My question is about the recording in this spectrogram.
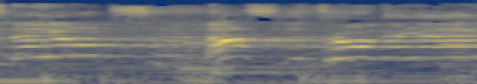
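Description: A waltz song, a woman singing over instrumental accompaniment, her voice gliding between held notes.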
